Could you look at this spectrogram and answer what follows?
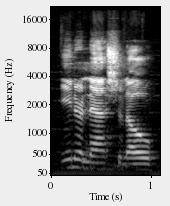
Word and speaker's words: international: today in american english they drop the t they don't pronounce the t and these words they say interview internet 20 dennis center lenny international quantity thank you for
